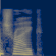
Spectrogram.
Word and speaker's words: shrike: Field guides will have it indexed under its more common name, Northern Shrike, rhymes with strike.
